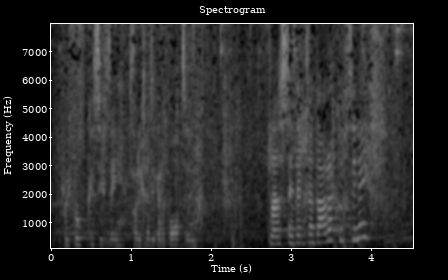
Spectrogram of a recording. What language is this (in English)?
Welsh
